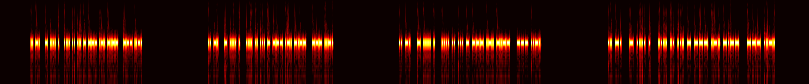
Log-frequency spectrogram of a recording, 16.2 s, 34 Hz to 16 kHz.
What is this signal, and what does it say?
Morse code, heard as a keyed tone, about 64 wpm, 700 Hz. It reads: IN THE HISTORY OF IN THE HISTORY OF IN THE HISTORY OF IN THE HISTORY OF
